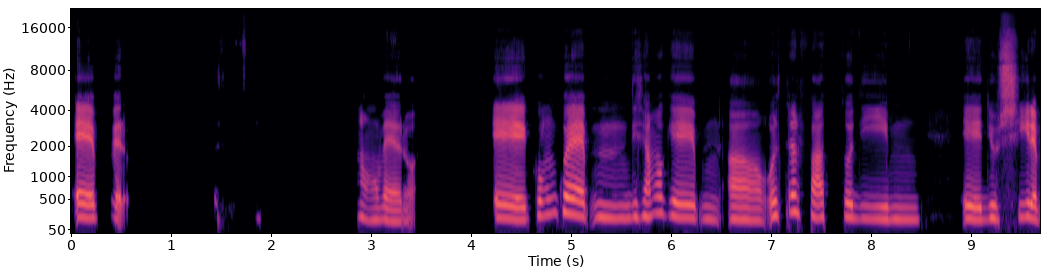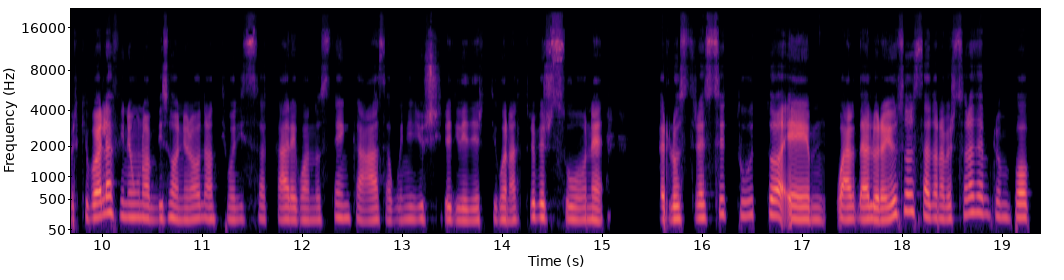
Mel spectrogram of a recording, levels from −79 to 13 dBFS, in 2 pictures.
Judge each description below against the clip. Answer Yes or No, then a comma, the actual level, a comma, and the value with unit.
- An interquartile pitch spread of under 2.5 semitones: No, average, 2.9 semitones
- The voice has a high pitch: Yes, high, 195 Hz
